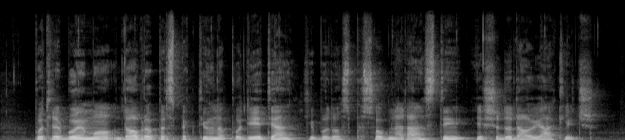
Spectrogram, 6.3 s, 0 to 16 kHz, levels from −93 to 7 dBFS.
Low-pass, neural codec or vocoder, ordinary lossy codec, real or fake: 14.4 kHz; vocoder, 44.1 kHz, 128 mel bands every 256 samples, BigVGAN v2; none; fake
